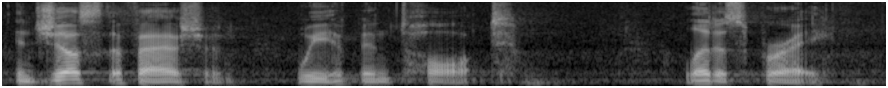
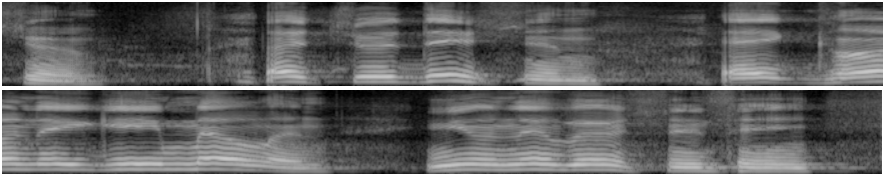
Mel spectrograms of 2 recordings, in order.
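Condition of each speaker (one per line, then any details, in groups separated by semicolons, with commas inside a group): No condition
ALS; voice changed from earlier resonant voice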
